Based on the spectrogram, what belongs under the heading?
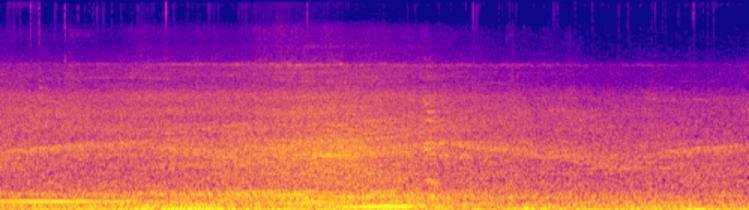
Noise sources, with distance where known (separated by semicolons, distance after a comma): engine of unclear size; car horn, near; siren, far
